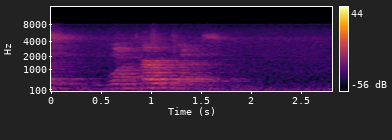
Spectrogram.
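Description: A man speaks calmly into a microphone in an echoing hall.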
